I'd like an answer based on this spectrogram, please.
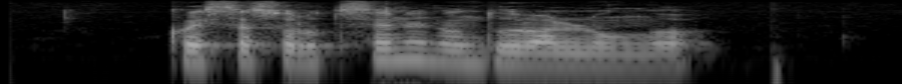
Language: Italian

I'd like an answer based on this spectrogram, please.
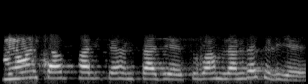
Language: Maithili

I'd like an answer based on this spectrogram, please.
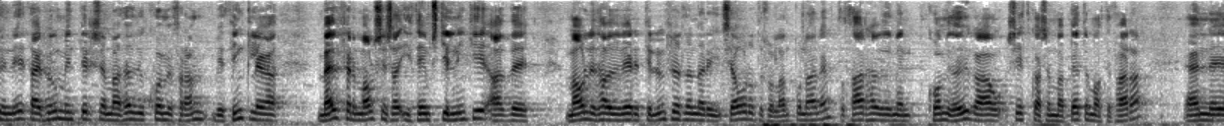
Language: Icelandic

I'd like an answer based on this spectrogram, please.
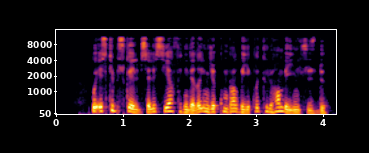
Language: Turkish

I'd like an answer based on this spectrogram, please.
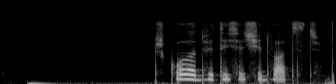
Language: Russian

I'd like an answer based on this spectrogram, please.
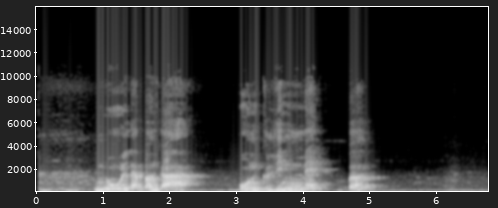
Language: Mungaka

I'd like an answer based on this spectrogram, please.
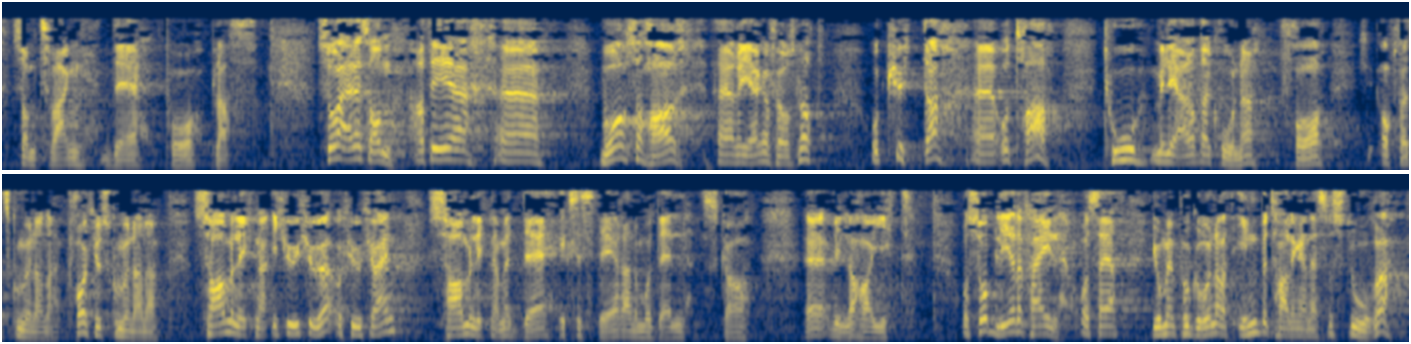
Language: Norwegian Nynorsk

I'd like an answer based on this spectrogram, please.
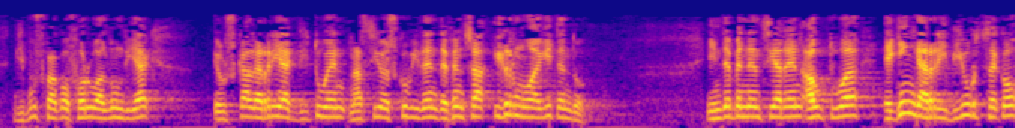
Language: Basque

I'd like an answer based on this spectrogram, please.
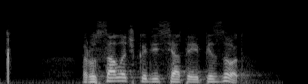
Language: Russian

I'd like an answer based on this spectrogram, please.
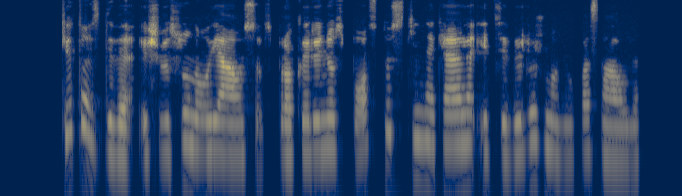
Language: Lithuanian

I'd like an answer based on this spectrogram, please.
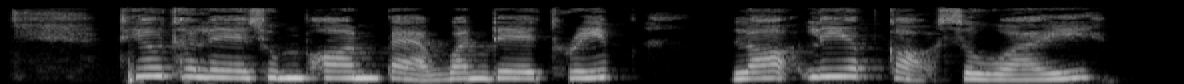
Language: Thai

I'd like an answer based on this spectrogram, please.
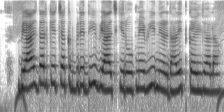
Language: Bhojpuri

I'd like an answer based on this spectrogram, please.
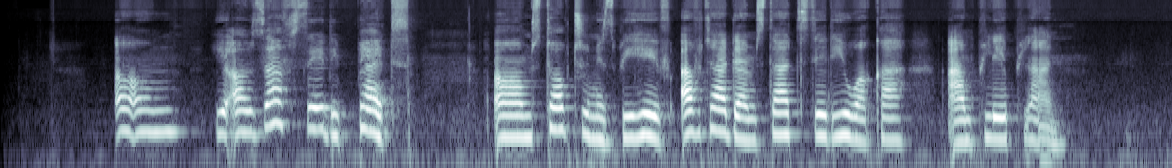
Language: Nigerian Pidgin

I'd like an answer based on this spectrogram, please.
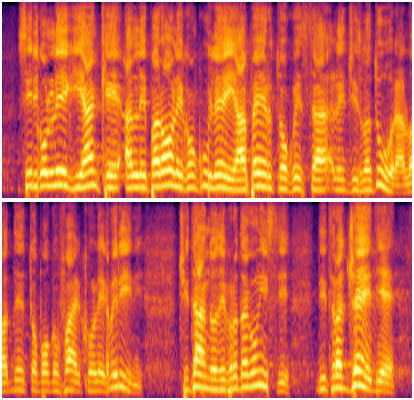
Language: Italian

